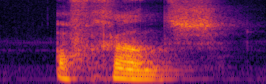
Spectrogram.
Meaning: Afghan
- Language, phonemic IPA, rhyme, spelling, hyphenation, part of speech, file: Dutch, /ɑfˈxaːns/, -aːns, Afghaans, Af‧ghaans, adjective, Nl-Afghaans.ogg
